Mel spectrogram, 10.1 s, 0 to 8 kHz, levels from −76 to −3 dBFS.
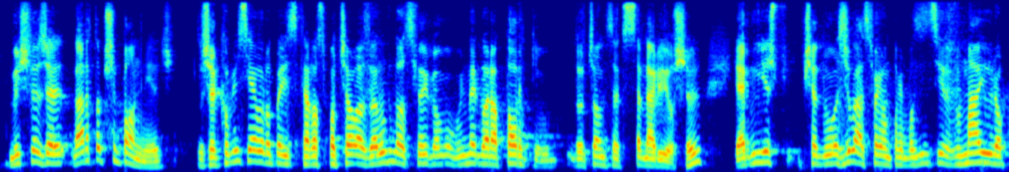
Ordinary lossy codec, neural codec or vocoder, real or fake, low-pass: none; codec, 16 kHz, 1 kbps, X-Codec, HuBERT features, trained on general audio; fake; none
